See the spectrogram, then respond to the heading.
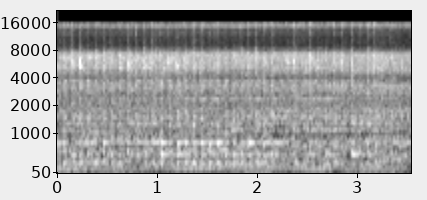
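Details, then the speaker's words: Refrigerator with blocked capillary tube: faint hissing refrigerant flow pulsing unevenly about three times a second, sputtering instead of steady, as the line intermittently clogs. "Oke jadi tanda-tanda suara buntu seperti ini guys [Musik] ini adalah tanda-tanda kulkas buntu seperti ini"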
